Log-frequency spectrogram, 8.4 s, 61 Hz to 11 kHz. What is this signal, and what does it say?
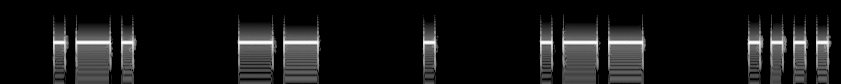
Morse code, heard as a keyed tone, about 10 wpm, spaced as for 6 wpm, 800 Hz. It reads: RMEWH
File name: LEZIONI / 6 PKX0 / 6 PK ws 10wpm 3745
